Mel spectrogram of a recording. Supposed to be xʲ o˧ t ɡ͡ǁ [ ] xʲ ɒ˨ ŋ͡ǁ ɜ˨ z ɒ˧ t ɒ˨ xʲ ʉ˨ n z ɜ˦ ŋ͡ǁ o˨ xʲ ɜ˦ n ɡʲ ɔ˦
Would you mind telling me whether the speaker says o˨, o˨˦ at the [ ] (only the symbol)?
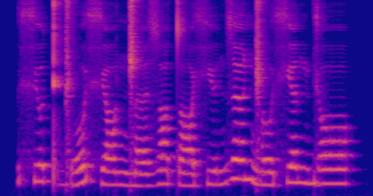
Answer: o˨˦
